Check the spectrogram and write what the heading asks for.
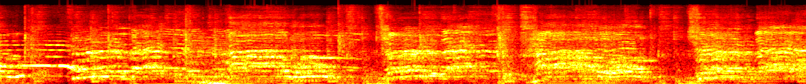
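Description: Gospel worship song: voices singing over microphones with the congregation, over instrumental backing with low bass notes underneath.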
